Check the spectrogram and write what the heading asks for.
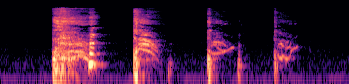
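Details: Cough from allergy tickles: four short, harsh bursts in quick succession, some ending with a brief catch, in a quiet room; a repeated dry-sounding cough from an irritated throat.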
